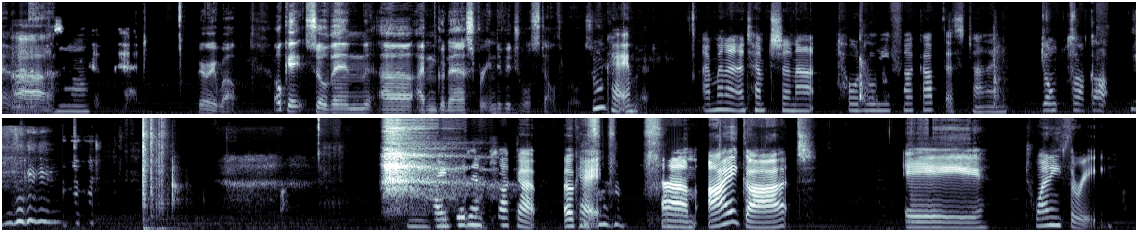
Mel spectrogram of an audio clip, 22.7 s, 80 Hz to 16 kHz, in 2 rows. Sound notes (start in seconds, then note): 11.3 Cornette laughs; 11.3 Violette laughs; 15.4 Cornette laughs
